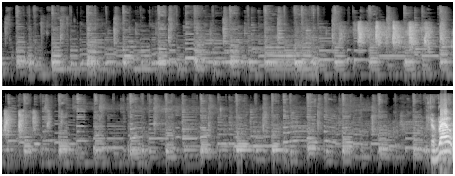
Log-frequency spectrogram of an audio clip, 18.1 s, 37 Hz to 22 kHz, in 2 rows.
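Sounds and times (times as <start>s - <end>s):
strummed guitar music with beat: 0.0s - 18.0s
bright rattling: 6.1s - 10.4s.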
